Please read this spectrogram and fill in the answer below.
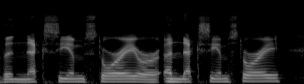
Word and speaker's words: NXIVM: it's called like the nexium story or a nexium story and it's about this thing called nexium which is spelled nxivm but it's pronounced nexium like the antacid drug uh and it's basically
